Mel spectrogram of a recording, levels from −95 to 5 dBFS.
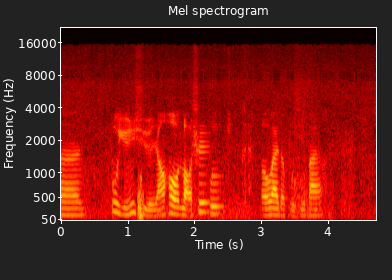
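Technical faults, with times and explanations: No technical faults can be heard anywhere in this speech recording.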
